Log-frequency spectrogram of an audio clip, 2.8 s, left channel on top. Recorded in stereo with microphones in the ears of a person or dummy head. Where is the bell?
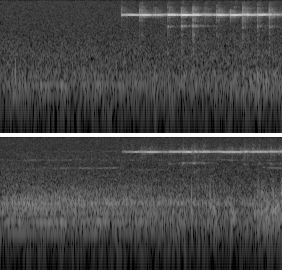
50° left (ahead or behind), 1.2 m.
